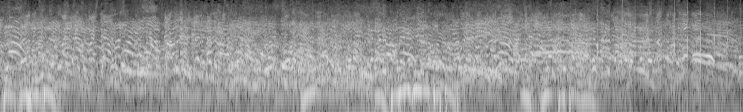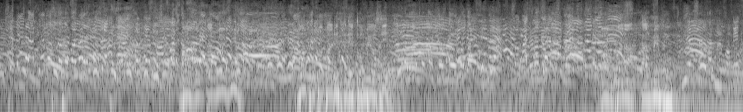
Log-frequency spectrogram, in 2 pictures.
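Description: A crowd of people chatters and shouts all around.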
